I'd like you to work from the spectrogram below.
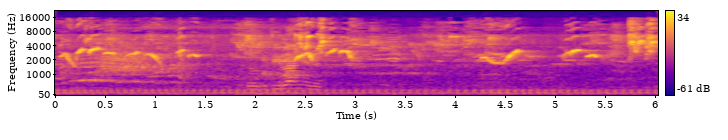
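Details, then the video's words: White-rumped shama singing in a bulbul-like style, mimicking sooty-headed bulbul: clear whistled upswept and looping notes at mid-high pitch, repeated in short phrases, over a steady low engine hum and some faint talking. "Suara Emas Burung Murai Batu ll Murai Rasa Kutilang"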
